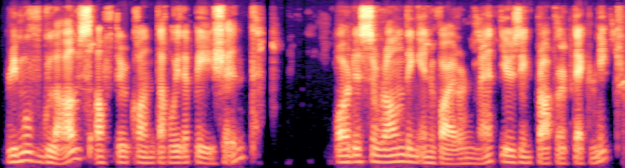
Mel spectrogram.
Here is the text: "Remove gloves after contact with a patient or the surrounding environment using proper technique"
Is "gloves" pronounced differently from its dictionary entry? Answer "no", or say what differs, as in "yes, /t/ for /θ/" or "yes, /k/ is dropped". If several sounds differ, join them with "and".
yes, /s/ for /z/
